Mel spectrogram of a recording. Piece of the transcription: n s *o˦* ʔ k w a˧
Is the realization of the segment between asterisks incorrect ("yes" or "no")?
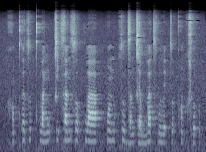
no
